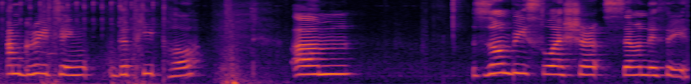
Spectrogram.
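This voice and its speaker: A woman streamer chatting casually and playfully with her viewers while gaming. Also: high voice. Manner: playful, teasing, talks to chat.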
